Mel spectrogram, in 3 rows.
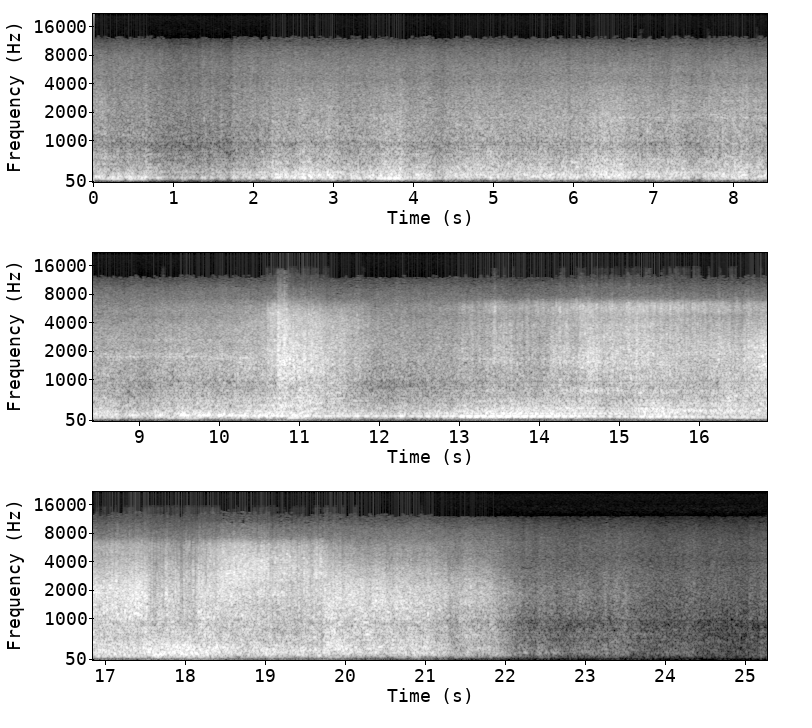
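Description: Engines of a twin-engine B-25 Mitchell bomber running loud and rough as it comes in low, a coarse rumbling drone over a steady low hum. There is one sharp crack about eleven seconds in, and the noise cuts off abruptly near the end.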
